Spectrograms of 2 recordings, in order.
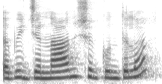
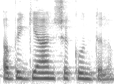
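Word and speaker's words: अभिज्ञानशाकुन्तलम्: Serpent and the Rope, Abhigyan Shakuntalam, The Gift of the Magi. See, this pronunciation is different. It's written like Abhijanan Shakuntala, but we read it as Abhigyan Shakuntalam, right?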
